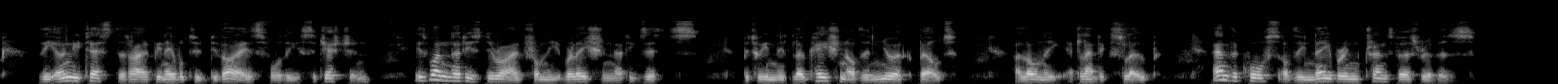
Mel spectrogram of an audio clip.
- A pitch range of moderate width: Yes, average, 4.4 semitones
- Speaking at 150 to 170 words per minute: Yes, average, 165 wpm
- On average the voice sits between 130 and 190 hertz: No, low, 120 Hz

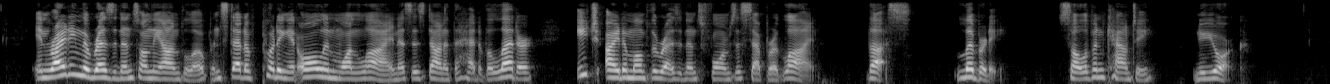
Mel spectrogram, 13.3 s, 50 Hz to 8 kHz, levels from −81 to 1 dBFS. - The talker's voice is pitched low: No, high, 190 Hz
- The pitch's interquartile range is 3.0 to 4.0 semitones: Yes, average, 3.7 semitones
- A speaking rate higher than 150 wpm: Yes, average, 175 wpm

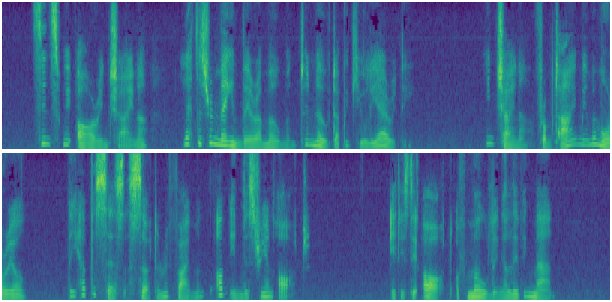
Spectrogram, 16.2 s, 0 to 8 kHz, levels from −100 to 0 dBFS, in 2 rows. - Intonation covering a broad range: Yes, wide, 7.1 semitones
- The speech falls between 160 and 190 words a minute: No, average, 145 wpm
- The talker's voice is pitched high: Yes, high, 195 Hz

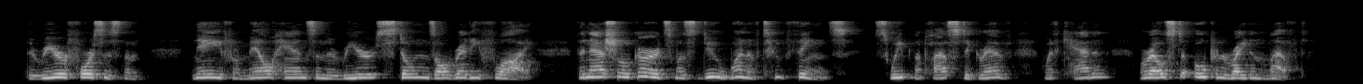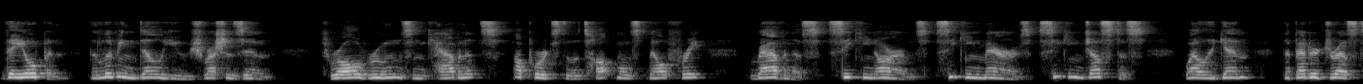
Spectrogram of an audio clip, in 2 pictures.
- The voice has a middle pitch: Yes, medium, 155 Hz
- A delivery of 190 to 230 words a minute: No, average, 145 wpm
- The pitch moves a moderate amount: No, narrow, 1.9 semitones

